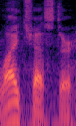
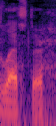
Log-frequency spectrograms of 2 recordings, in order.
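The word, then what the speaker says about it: Leicester: for example but that spelled anyone else would pronounce that leester that's how it's spelled but being from New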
